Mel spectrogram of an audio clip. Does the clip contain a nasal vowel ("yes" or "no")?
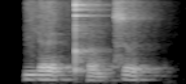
no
